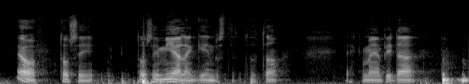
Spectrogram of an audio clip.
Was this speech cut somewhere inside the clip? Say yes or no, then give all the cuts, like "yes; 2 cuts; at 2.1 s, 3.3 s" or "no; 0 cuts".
no; 0 cuts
